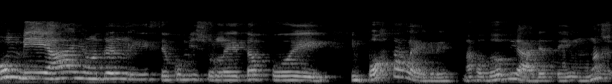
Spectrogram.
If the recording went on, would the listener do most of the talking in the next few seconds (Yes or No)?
Yes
